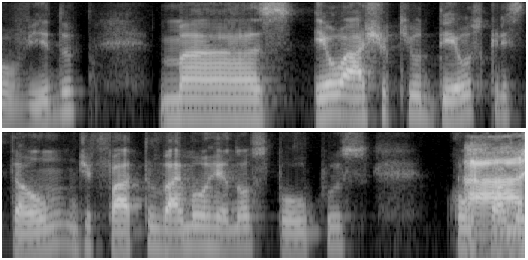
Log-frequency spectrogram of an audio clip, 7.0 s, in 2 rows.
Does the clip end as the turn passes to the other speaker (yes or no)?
yes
